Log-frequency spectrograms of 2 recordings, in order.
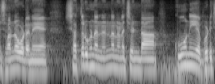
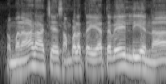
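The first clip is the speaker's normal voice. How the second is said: ordinary talk, nothing marked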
